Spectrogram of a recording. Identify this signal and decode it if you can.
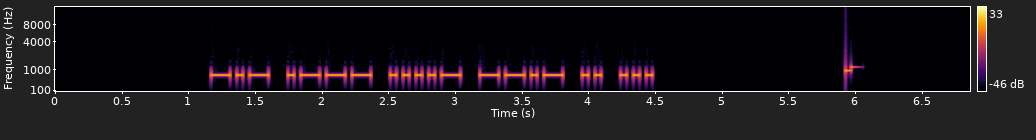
Morse code, heard as a keyed tone, about 25 wpm, 700 Hz. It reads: KJ4QIS
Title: USA Call Signs - 6 Characters - 2x Character Spacing - 25wpm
